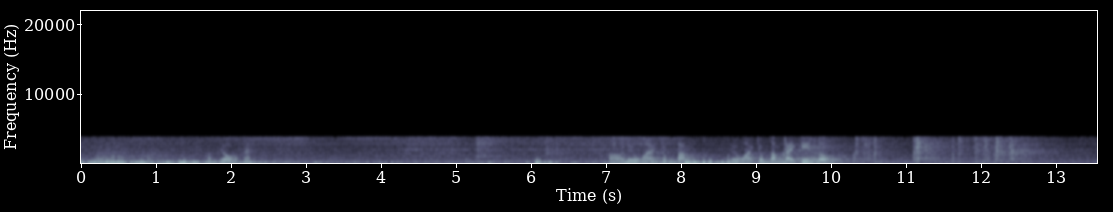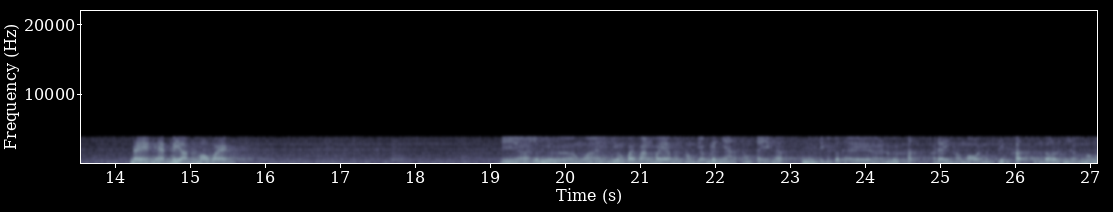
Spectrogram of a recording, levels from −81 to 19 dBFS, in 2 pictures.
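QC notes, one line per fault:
No faults found; the audio runs over a G.711 mu-law call path at 64 kbps with nothing above 4 kHz, as that codec gives.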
